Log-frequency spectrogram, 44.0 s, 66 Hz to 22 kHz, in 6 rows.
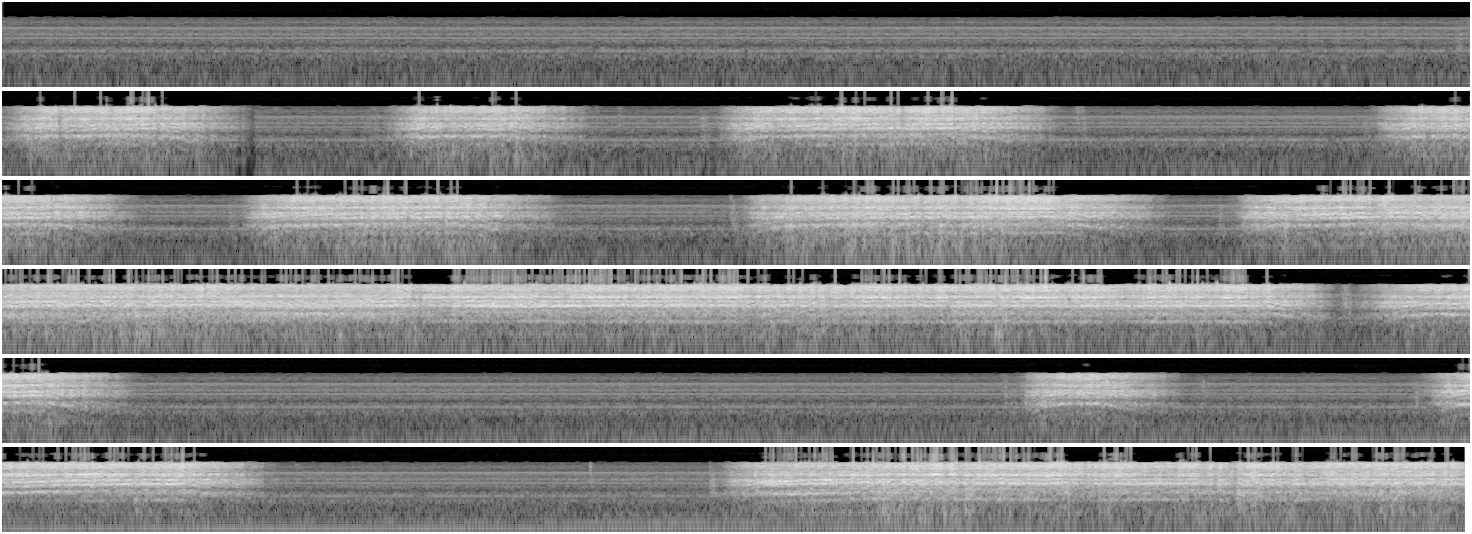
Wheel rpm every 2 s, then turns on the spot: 0, 0, 20, 60, 70, 30, 50, 90, 80, 80, 160, 160, 160, 100, 20, 0, 20, 50, 40, 50, 160, 160.
none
